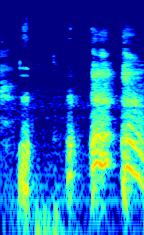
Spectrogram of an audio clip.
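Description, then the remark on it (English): A person with a frog in their throat clears it several times: two quick, rough bursts followed by two longer, louder voiced rasps, with brief pauses between them and no talking. “If this gets on your nerves, me clearing my throat, just tell me, and I don't know what I'll do about it, but I'll apologize.”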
